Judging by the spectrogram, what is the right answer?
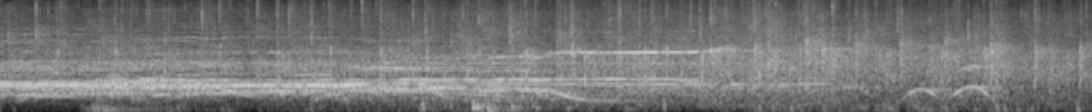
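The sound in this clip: Audience applause as a comedian takes the stage: a dense, steady wash of many hands clapping with some crowd noise, easing slightly toward the end.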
